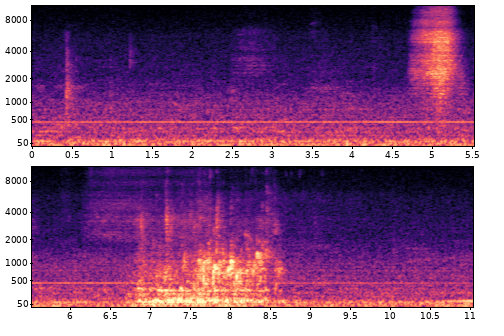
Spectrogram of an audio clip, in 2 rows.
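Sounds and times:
water gurgling: 6.7s - 8.8s.

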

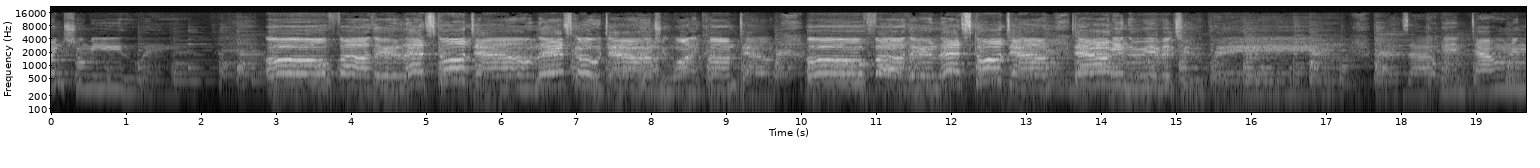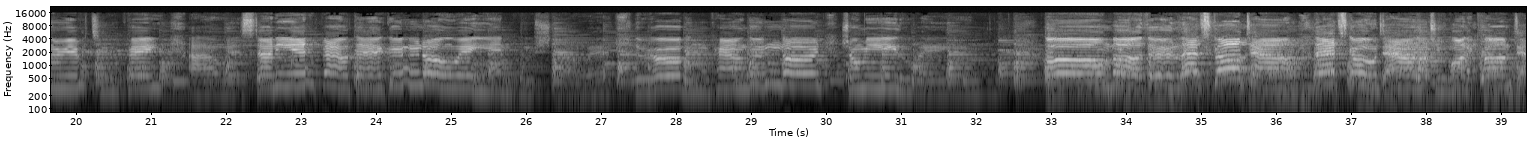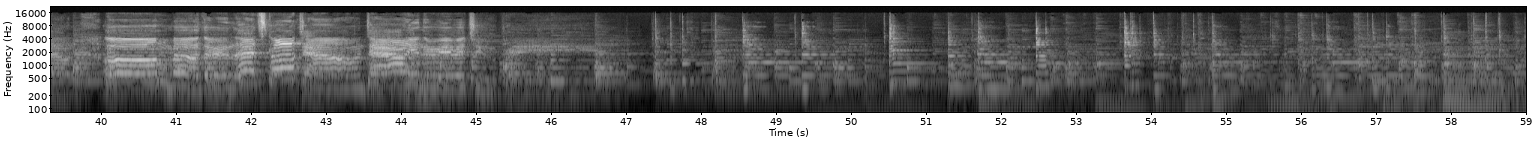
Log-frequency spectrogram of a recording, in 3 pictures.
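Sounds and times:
acoustic string band playing: 0.0s - 59.0s
lead voice and harmony singing: 2.6s - 32.2s, 32.8s - 47.3s.

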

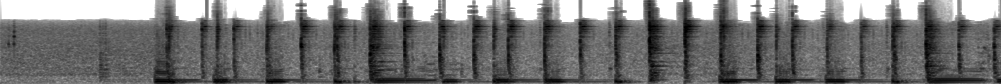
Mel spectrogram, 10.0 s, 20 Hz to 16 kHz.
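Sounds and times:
electronic drum beat: 1.6s - 10.0s.

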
